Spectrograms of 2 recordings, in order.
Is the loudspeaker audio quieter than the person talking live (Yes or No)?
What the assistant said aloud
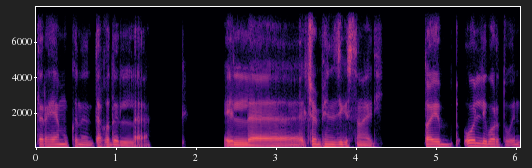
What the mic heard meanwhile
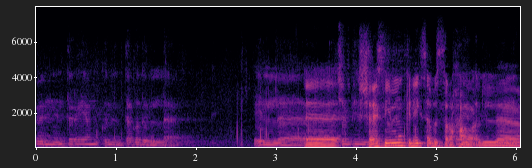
Yes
